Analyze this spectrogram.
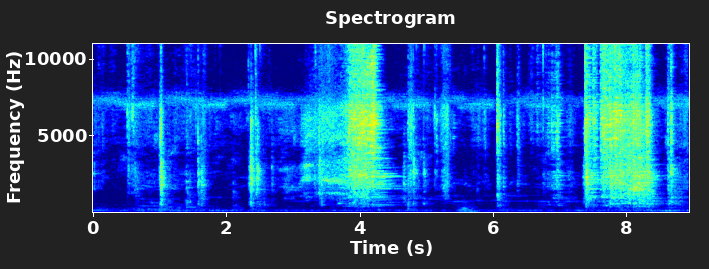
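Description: Hand-operated sheet-metal bending brake being worked: sharp metal clanks from its clamp and hinged bending leaf, and two longer metallic rasps, about three to four seconds in and again near the end, as a strip of thin sheet metal is slid into and bent in its jaws.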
